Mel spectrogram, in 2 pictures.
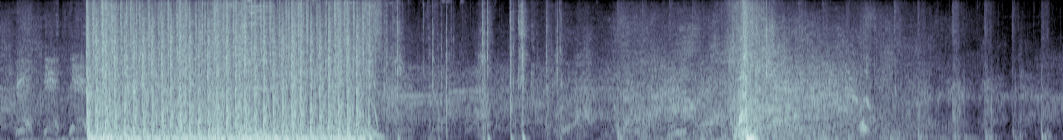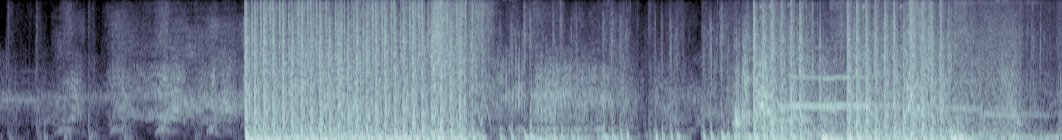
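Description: A rapid-fire gun fires long bursts of loud shots.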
